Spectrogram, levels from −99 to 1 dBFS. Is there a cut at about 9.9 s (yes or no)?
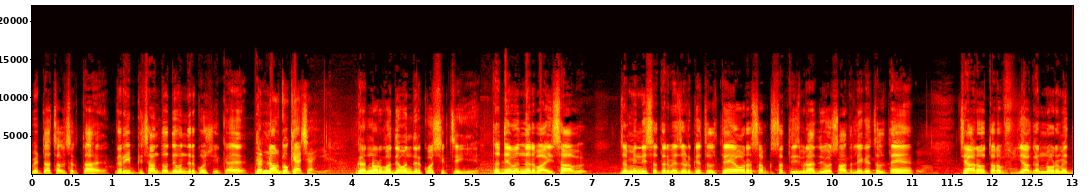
no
